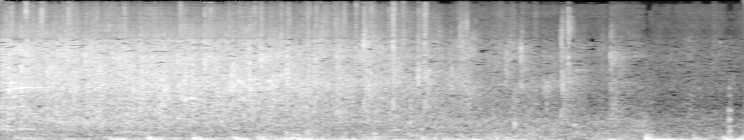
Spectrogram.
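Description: Audience applause welcoming a famous crosstalk master and his apprentice onto the stage at a comedy show: dense, loud, steady clapping from a large crowd that holds for the whole stretch without letting up.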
